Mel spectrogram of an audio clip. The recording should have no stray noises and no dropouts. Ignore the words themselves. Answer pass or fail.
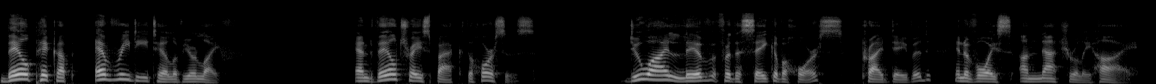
pass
